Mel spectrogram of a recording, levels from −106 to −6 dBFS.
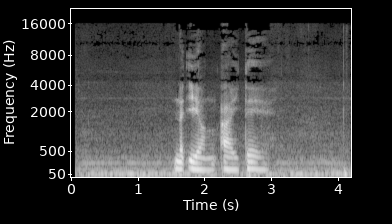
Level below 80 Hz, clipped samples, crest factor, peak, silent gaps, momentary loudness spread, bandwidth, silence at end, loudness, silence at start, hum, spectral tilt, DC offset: -36 dBFS; under 0.1%; 22 dB; -4 dBFS; none; 19 LU; 15.5 kHz; 0 s; -22 LUFS; 0.05 s; none; -6.5 dB/octave; under 0.1%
